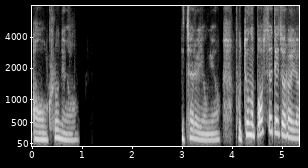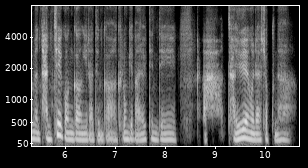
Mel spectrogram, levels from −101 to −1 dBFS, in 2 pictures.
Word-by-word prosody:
어, 145 -2 +2
그러네요. 135 -5 -2 2.0
기차를 160 0 +2
이용해요. 135 +1 -3 0.3
보통은 235 - +4
버스 285 +6 +4
대절하려면 195 - +3
단체 150 - +5
관광이라든가 140 - -3
그런 150 +3 -4
게 150 - -4
많을 140 0 -5
텐데, 140 -3 -6 0.5
아 - - -3 0.4
자유여행을 150 -1 +2
하셨구나. 135 0 -5
145 Hz, 265 characters per minute, -21 LUFS, 135-175 Hz, 2.0 s, 단체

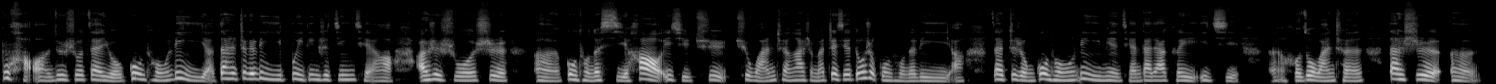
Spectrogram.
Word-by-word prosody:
不 295 0 +2
好 - - -2
啊， 180 -1 -1
就 200 +6 -4
是 - - 0
说 220 +1 -2
在 215 -1 +1
有 160 -4 0
共 260 +5 +3
同 195 -2 -4
利 230 -11 -1
益 165 - -2
啊， - - 0
但 275 0 +4
是 265 - +2
这 280 +2 -2
个 255 - +8
利 255 -5 -2
益 220 - -2
不 245 +4 -3
一 225 - -1
定 225 -1 -4
是 215 0 -2
金 220 +2 -4
钱 215 -6 -5
啊， 155 -2 -2 0.2
而 200 - +6
是 230 0 +2
说 185 -1 -1
是， 195 -3 -1 0.2
呃， 165 -4 -3
共 225 +5 +2
同 190 -3 -3
的 195 - +3
喜 180 -3 -2
好， 245 +8 +9
一 - - -2
起 180 -4 -7
去 190 +2 -6
去 220 - -5
完 180 0 -3
成 205 -3 -4
啊 200 0 -1
什 190 -2 -9
么 185 +2 -4
这 250 - +2
些 230 0 0
都 265 +5 +2
是 275 - +2
共 190 -5 -5
同 165 -2 -7
的 165 - -3
利 160 -2 -5
益 - - -8
啊。 155 - -6 0.3
在 230 0 +3
这 230 +1 -3
种 180 -3 0
共 250 +5 +4
同 195 -1 0
利 245 -4 -2
益 - - -2
面 185 -3 -4
前， 165 -1 -6
大 190 +1 0
家 185 0 0
可 185 0 -5
以 175 -2 -1
一 195 +3 -6
起， 165 -3 -7 0.2
呃， 170 - -10
合 180 - -2
作 210 - +5
完 170 -1 0
成。 170 0 -3 0.2
但 250 -2 +5
是， 220 -4 +3
嗯， 175 -5 -4
195 Hz, 315 characters per minute, -24 LUFS, 175-225 Hz, 0.3 s, 好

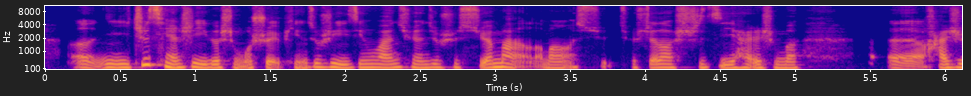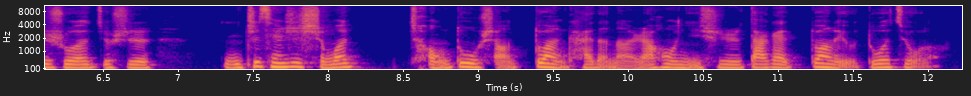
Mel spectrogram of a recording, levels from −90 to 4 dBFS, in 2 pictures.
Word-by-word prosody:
呃， 175 - -3
你 180 0 +2
之 315 - +5
前 210 - +6
是 190 +1 +2
一 170 - +3
个 170 - +2
什 175 - -3
么 - - -3
水 - - 0
平， - - -6
就 195 - -1
是 195 - 0
已 - - +2
经 180 +1 0
完 170 -1 +1
全 185 -3 -2
就 180 - -1
是 180 +1 -6
学 - - 0
满 195 -3 +4
了 - - -9
吗？ 155 +2 -2
学 175 -2 -7
到 180 - +1
10 175 - -5
级 165 -2 -2
还 165 - -1
是 - - +1
什 165 - -6
么， 155 0 -2 0.6
呃， - - -2
还 165 - 0
是 180 0 0
说 170 -2 +2
就 170 -1 -4
是， 160 -1 -2 0.4
你 170 -1 0
之 225 - +2
前 210 -2 +6
是 210 - +3
什 200 -5 +2
么 180 +4 +3 0.4
程 - - -2
度 200 -1 +4
上 185 +1 -4
断 190 -5 +4
开 - - -4
的 - - -3
呢？ - - -5
然 165 - -1
后 175 -1 +1
你 160 - -1
是， 165 -1 -2
大 170 -1 +1
概 170 -2 0
断 185 +3 +1
了 165 - 0
有 - - -4
多 180 +2 0
久 185 -1 -4
了？ 230 +4 -16
175 Hz, 300 characters per minute, -24 LUFS, 165-190 Hz, 0.6 s, 前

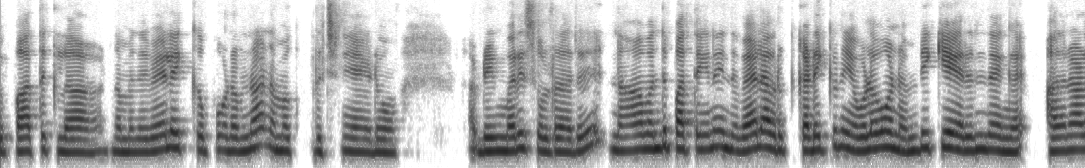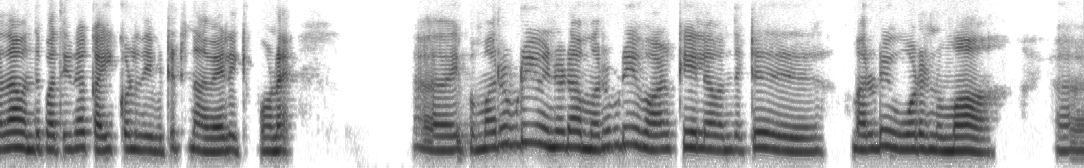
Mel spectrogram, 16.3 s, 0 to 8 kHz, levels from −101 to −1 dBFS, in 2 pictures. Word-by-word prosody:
பாத்துக்கலாம். 200 -3 -1
நம்ம 195 -1 -1
இந்த 195 - -2
வேலைக்கு 240 -1 0
போனோம்ன்னா, 215 +3 0
நமக்கு 205 -2 -2
பிரச்சனையா 200 +1 -3
ஆயிடும்." 185 -1 -2 0.6
அப்டிங்கிற 205 +1 +2
மாரி 240 +3 +2
சொல்றாரு. 200 +1 0 0.2
நான் 220 +2 0
வந்து 245 +2 +3
பாத்தீங்கன்னா, 230 +2 0
இந்த 215 - -1
வேல 240 +3 +5
அவருக்கு 215 -2 -3
கெடைக்கும்னு 220 +3 +1
எவ்வளவோ 235 +5 +4
நம்பிக்கையா 245 +5 +3
இருந்தேங்க. 210 -2 +2 0.3
அதனாலதான் 225 +4 +3
வந்து 235 +1 -1
பாத்தீங்கன்னா, 230 +2 -1
கை 215 - +3
குழந்தைய 220 -3 -1
விட்டுட்டு 240 +3 -6
நான் 200 -2 +1
வேலைக்கு 205 0 -1
போனேன். 210 0 +1 1.0
அ - - -2 0.2
"இப்ப 225 +1 -5
மறுபடியும் 300 +3 -2
என்னடா 260 0 +2
மறுபடியும் 270 +1 -2
வாழ்க்கைல 235 +1 0
வந்துட்டு, 220 +3 -3 0.7
மறுபடியும் 235 +1 -1
ஓடணுமா? 215 -2 +3 0.7
அ - - -5
225 Hz, 145 wpm, -22 LUFS, 205-245 Hz, 1.0 s, வேல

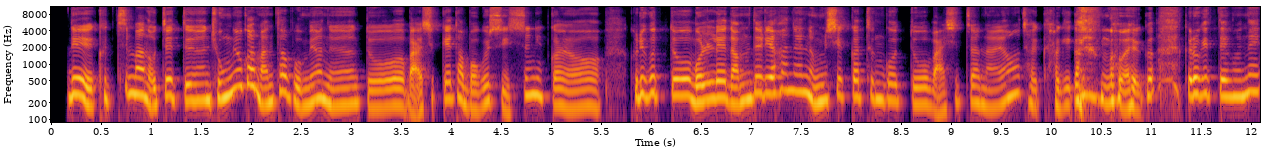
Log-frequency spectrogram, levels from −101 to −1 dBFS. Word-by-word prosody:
네. 260 -9 +4
그치만 270 +4 +1
어쨌든 220 +1 0
종류가 315 - +3
많다 215 - 0
보면은 195 -3 -1
또 170 +2 -1
맛있게 235 +5 -1
다 230 -2 -1
먹을 180 +4 -3
수 205 -4 -1
있으니까요. 175 - -3 0.3
그리고 280 +3 0
또 270 -1 +4
원래 230 +5 +4
남들이 235 +8 +2
하는 320 -1 +1
음식 225 +5 +2
같은 250 -3 -2
것도 210 -4 -4
맛있잖아요, 200 - -3
자 185 -8 -5
자기가 180 +4 -2
하는 240 -5 +2
거 255 - +1
말고. 270 - +1 0.3
그렇기 280 +1 +1
때문에 265 +4 +2
230 Hz, 325 characters per minute, -21 LUFS, 190-270 Hz, 0.3 s, 네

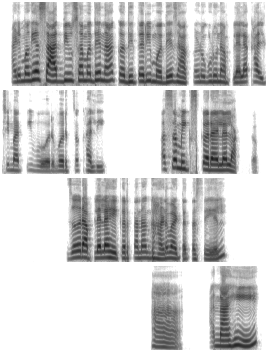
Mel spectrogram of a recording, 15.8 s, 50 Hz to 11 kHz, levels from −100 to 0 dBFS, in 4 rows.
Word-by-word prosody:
आणि 235 +3 -4
मग 270 +2 0
या 320 0 +6
7 245 -3 +6
दिवसामध्ये 280 +1 0
ना, 270 0 +1
कधीतरी 245 +2 -1
मध्ये 220 -1 -1
झाकण 220 0 -5
उघडून 235 +1 -5
आपल्याला 210 +1 -4
खालची 215 -2 -8
माती 210 0 -9
वर, 90 - -8
वरच 190 0 -7
खाली, 175 -2 -10 0.9
असं 250 +6 0
मिक्स 265 -4 -1
करायला 220 -2 +5
लागतं. 215 - -5 1.2
जर 235 +3 +1
आपल्याला 230 0 +6
हे 225 -2 +4
करतांना 220 +1 -3
घाण 205 -3 -1
वाटत 205 -3 -2
असेल 185 - -6 2.9
हां, 185 -5 -6 0.5
नाही. 225 +4 +3
220 Hz, 110 wpm, -23 LUFS, 205-245 Hz, 2.9 s, या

